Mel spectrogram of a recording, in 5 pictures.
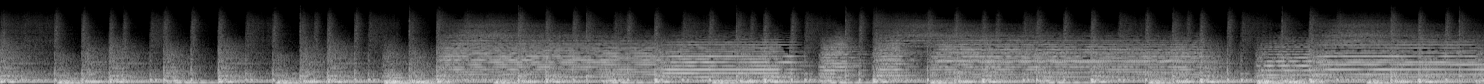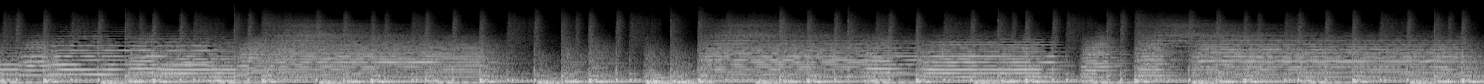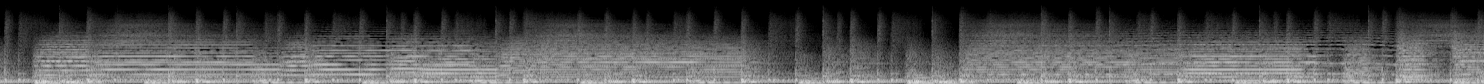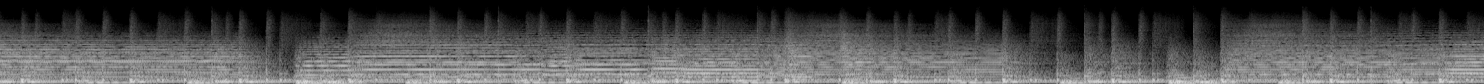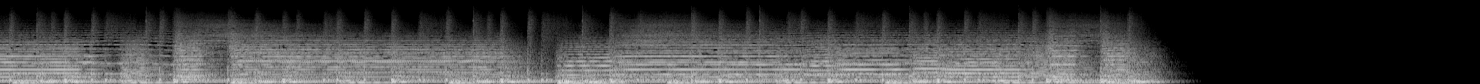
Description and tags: Battle Tactics
The enemy is invading our lands.
Diplomacy has failed and war seems inevitable.
Flee now, while you still can!
Although, I'm always interested in hearing new projects using this sample!
orchestra, drum, brass, march, battle, glissando, strings, emperor, music, military, short, war, trombone, trumpet, general, fanfare, entrance, army, intimidating, motif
